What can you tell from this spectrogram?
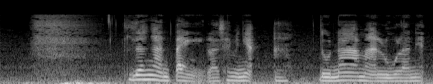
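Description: It's a short speech clip with plainly audible Vorbis compression all the way through, likely from a low-bitrate encode, and it sounds like something around 35 kbps. Nothing survives above 10.6 kHz, and the treble that's left has gone hissy and grainy, with blurred consonant attacks.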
